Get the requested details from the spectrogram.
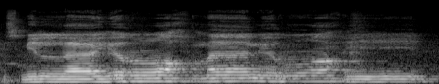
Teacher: Jangan dimonyongin bibirnya ketika sebab ra bukan ro.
